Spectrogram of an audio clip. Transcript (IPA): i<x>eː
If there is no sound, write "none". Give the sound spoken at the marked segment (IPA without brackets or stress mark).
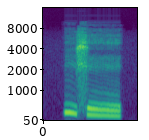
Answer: x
